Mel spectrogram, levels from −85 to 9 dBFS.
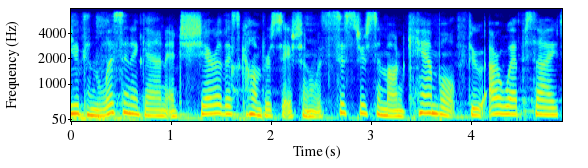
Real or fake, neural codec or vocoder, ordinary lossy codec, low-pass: fake; codec, 24 kHz, 3.1 kbps, DualCodec; MP3, 64 kbps; 7.2 kHz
